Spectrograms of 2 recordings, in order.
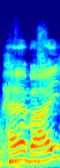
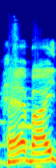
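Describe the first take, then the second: No difference in how they are said.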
